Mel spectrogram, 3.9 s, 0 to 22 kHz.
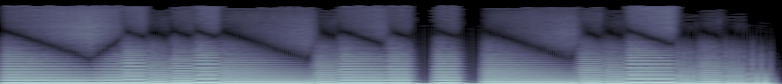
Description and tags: Bass Smooth One - 2 bar - 125 BPM (no swing)
bass, loop, synth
